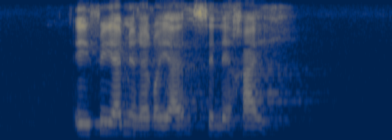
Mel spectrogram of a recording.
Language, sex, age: Tswana, female, 20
